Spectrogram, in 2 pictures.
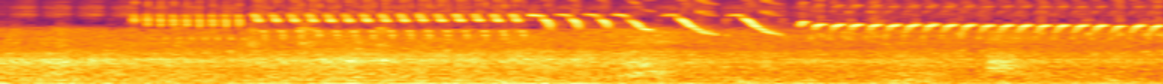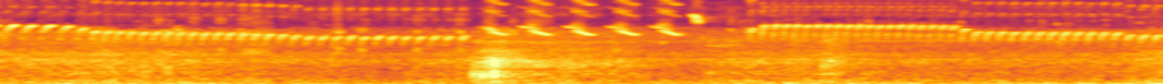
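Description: A small songbird singing a long, varied song of rapid trills and falling, sweeping notes, with a light knock about eight seconds in.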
